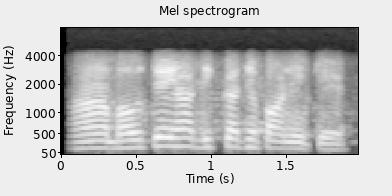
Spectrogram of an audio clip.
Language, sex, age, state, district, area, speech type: Maithili, male, 18-30, Bihar, Purnia, rural, conversation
